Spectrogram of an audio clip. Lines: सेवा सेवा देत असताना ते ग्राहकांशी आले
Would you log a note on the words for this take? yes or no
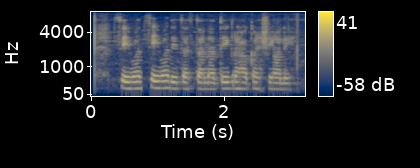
no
